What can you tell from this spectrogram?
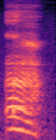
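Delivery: short, high, loud "ah"; acted cry of pain. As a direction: cut in with a sudden yelp. Magic suddenly hits Thunderstorm.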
